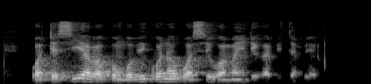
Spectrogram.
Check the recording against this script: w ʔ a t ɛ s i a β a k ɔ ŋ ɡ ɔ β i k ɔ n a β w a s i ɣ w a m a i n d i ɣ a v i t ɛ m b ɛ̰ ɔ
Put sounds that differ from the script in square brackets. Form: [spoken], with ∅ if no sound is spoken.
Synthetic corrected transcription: w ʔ a t ɛ s i a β a k ɔ ŋ ɡ ɔ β i k ɔ n a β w a s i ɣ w a m a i n d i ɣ a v i t ɛ m b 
